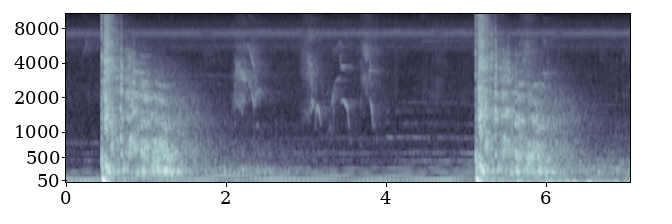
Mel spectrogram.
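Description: Two loud, sharp gunshots, fired by a farmer at a creature in a forest, ring out about five seconds apart, each echoing briefly, with faint bird squawks and chirps in between over a low rumbling background.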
